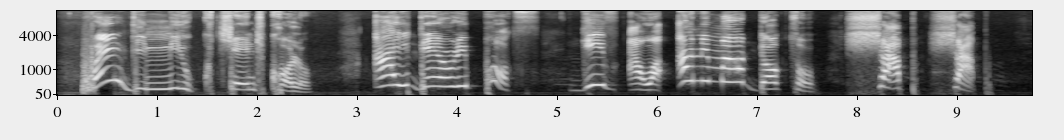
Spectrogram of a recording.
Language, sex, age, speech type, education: Nigerian Pidgin, female, 15-29, spontaneous, tertiary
